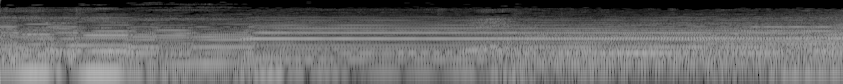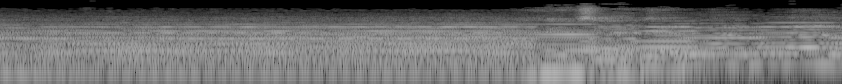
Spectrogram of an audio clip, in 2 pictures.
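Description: Harmonium playing held reed notes and chords in an instrumental passage of a ghazal, the tones sustained and steady for several seconds. A man's singing voice comes back in near the end.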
